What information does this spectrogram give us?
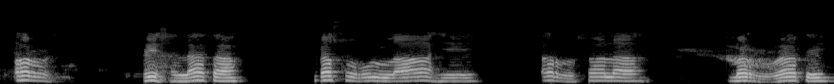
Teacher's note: रॉ जबान की नोक की पुश्त को ऊपर के सामने वाले 4 दांतों के मसूड़ों से लगाकर रॉ का मखरज अदा होता है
